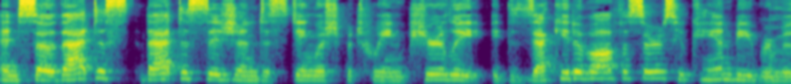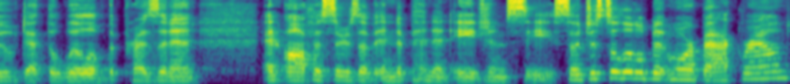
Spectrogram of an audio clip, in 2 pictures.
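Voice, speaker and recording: With an unremarkable speaking voice, a woman at medium pitch talks at a fairly quick pace with lively intonation and hardly any pauses against a quiet background. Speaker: employment lawyer presenter. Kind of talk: conference presentation.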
